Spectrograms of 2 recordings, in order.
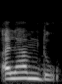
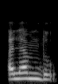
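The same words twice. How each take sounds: The two takes are said the same way.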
